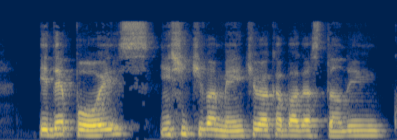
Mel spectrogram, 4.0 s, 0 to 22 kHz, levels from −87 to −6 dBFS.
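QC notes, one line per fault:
No technical faults detected.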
